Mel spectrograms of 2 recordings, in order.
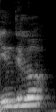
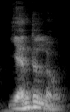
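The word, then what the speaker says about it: Janteloven: lot, is about the, correct me if I'm pronouncing it wrong, the Yindelaw. Ah. Yendelaw.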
